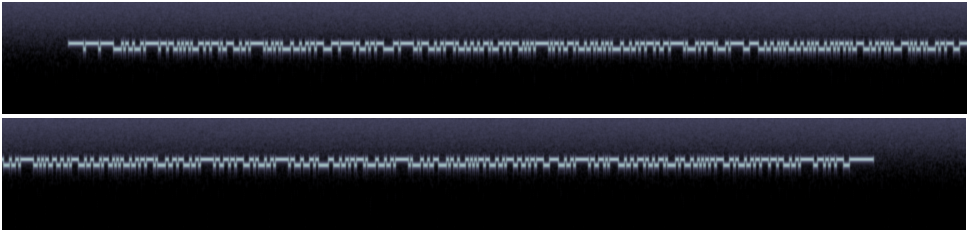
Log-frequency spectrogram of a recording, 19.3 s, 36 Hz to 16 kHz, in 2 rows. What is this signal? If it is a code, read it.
RTTY (50 baud, 450 Hz shift), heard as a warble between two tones, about 1440 Hz centre. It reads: QRZ? DE 9A5G K LZ4FC DE 2E3M R R FB JOSE. RIG HR 30 W, ANT 3 EL YAGI. WX CLEAR, 1 C.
